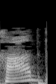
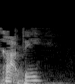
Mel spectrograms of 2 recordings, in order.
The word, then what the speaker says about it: Kotb: I think it was always mispronounced Cobb, but yeah, it's Kotb.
